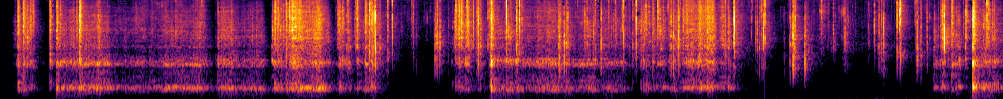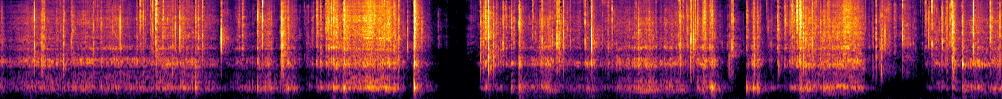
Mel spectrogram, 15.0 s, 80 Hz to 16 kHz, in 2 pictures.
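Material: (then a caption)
Aluminium foil. Crinkled, embossed aluminium foil wrapped tightly over the top of a hollow cup held in one hand is pierced and scraped with a metal knife tip. Continuous bright tearing, crinkling and scratching runs throughout, with a hollow tone around 500 Hz and brief pauses near 3, 6 and 11 seconds.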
